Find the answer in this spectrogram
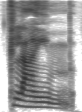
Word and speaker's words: climb: हमारा अगला शब्द है क्लाइंब। अब यहां एक बात ध्यान रखनी है। इसके आखिर में जो बी है ना वो साइलेंट रहता है। तो हम इसे क्लाइंब नहीं क्लाइंब बोलेंगे।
